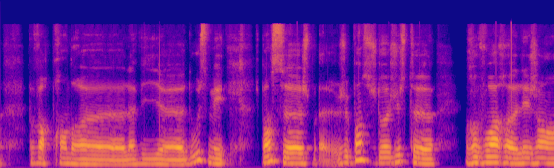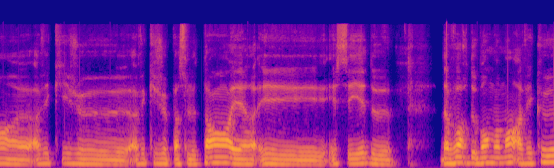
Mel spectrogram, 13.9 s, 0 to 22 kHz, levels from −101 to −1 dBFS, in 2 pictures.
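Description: From 0.27 s to 13.84 s the speech carries word clock ticks: sharp clicks of uneven strength recurring about every fifth of a second, roughly seventy in all. The receiving device is running on its own clock rather than locking to the incoming digital stream, and the two clocks differ by something on the order of 100 ppm. Each time they slip past one another, a single sample is dropped or repeated, leaving a small discontinuity that is heard as a tick.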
